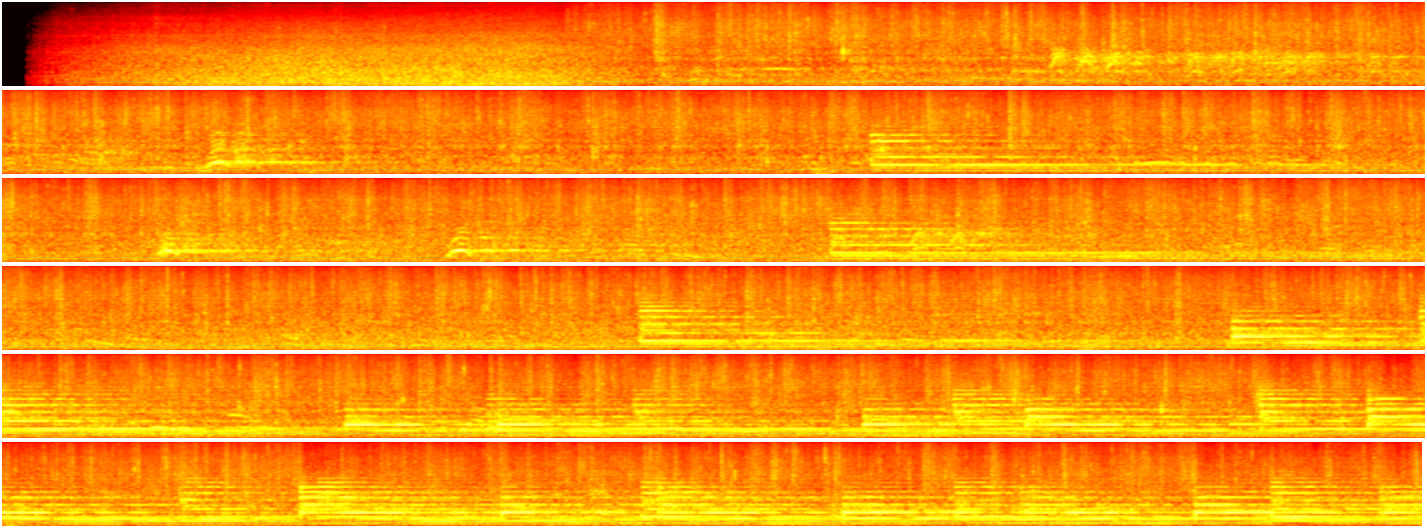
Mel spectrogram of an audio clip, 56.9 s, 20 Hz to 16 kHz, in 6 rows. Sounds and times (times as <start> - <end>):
Speech: 4.6 - 7.6, 9.2 - 11.6, 22.1 - 23.8, 38.8 - 39.9.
